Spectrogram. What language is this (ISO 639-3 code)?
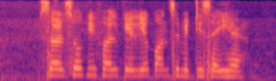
hin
